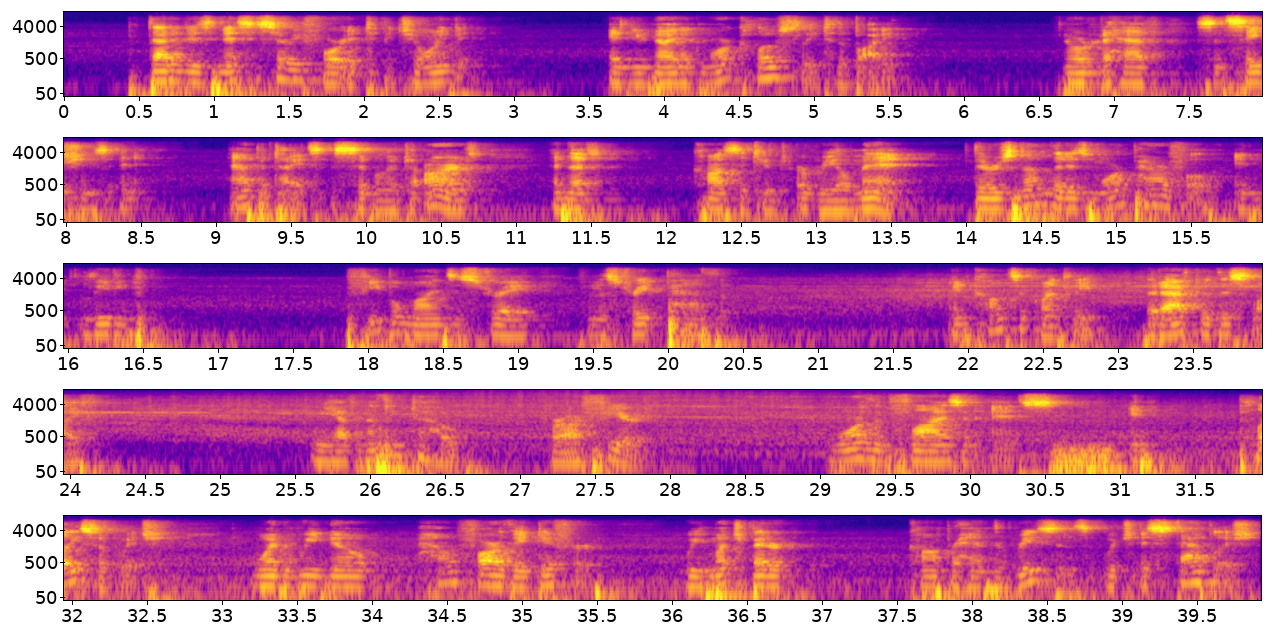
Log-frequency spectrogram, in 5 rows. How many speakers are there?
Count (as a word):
one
